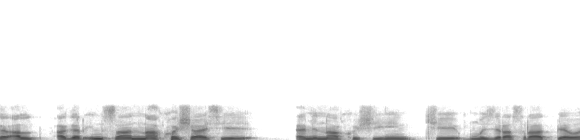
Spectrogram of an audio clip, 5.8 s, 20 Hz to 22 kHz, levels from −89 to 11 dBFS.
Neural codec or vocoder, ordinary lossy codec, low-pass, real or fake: none; Opus, 32 kbps; 5.4 kHz; real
